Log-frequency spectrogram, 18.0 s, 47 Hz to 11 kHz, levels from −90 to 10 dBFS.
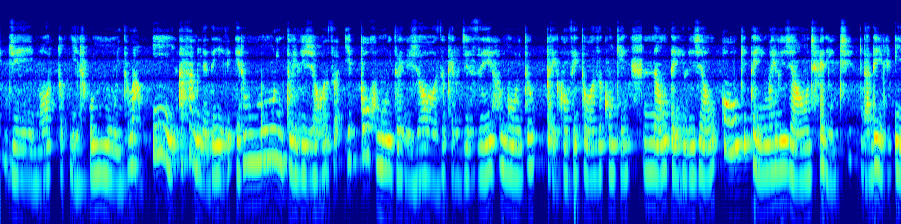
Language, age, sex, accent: Portuguese, 30-49, female, Brazilian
